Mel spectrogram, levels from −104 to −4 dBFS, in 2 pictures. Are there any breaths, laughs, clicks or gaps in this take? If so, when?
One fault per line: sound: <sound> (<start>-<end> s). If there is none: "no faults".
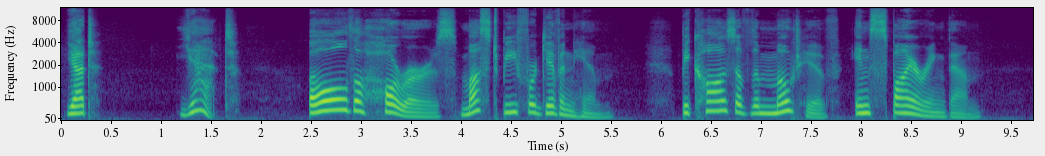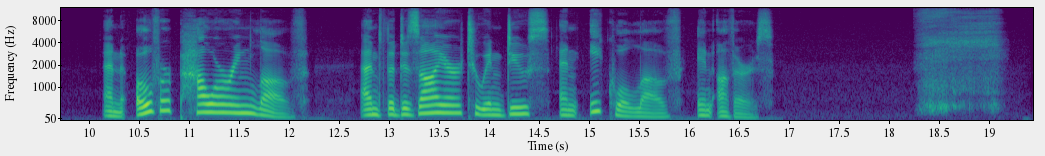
sound: sniff (18.2-19.2 s)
